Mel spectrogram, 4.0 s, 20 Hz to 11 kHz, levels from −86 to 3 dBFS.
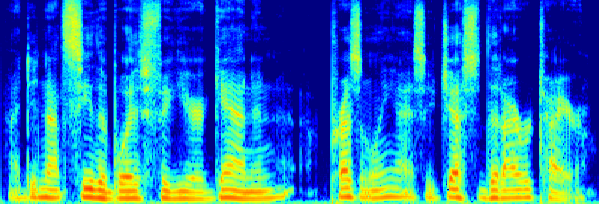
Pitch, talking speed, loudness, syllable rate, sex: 120 Hz, 225 wpm, -19 LUFS, 6.6 syllables/s, male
